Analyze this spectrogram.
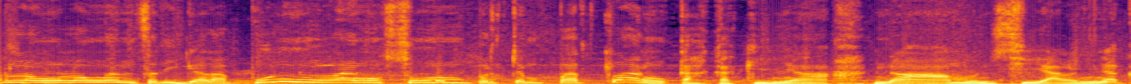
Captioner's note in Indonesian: tertawa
